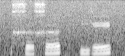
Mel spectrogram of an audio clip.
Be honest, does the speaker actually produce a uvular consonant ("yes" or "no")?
no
